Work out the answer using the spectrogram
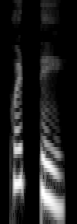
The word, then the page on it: ಪಟ್ಟೆ: Kannada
